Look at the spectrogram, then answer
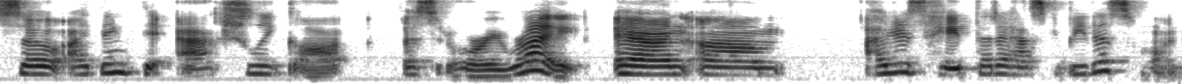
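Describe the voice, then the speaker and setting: Bright and sharp, a woman's raised, projected voice sits high in pitch, moving at a moderate pace with lively intonation and big swings in loudness. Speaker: vlogger, aspiring actress. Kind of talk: casual vlog monologue. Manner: halting, stuttering.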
